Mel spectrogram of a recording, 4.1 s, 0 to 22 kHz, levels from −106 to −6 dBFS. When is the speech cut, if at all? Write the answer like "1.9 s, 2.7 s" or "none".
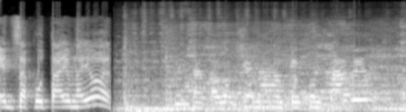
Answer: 1.2 s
